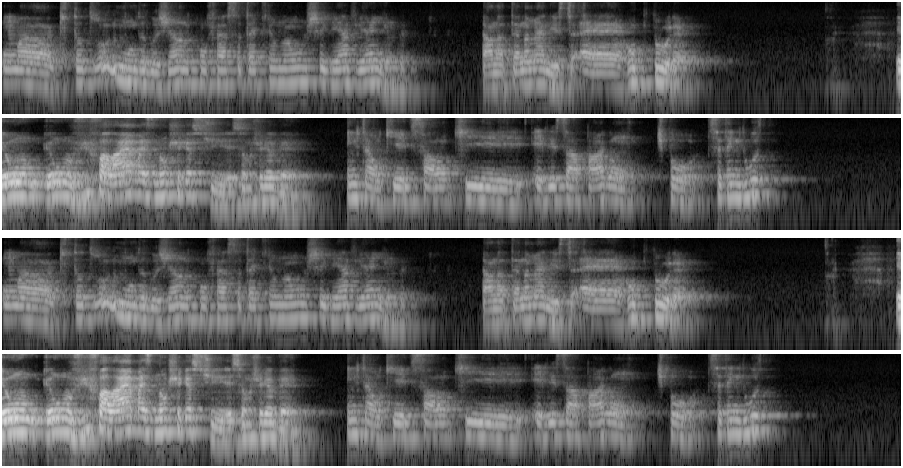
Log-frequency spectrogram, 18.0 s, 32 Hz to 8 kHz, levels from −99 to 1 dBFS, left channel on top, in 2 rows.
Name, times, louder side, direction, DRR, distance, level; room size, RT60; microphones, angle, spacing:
voice 1, 0.0-4.1 4.8-6.9 12.4-16.6, left 1 dB, 15° left, 1.2 m, -38 dB
voice 2, 8.9-12.0, right 4 dB, 75° right, 1.0 m, -27 dB
16.5 x 15.0 x 2.5 m
head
